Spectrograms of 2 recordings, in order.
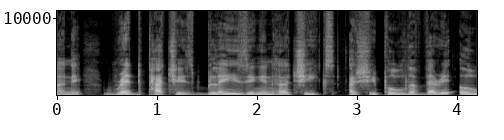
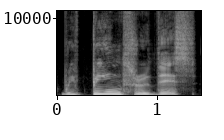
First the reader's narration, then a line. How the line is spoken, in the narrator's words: said Harry crossly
